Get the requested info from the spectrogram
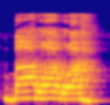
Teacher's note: اس کی تنوین جو ہے وہ ڈراپ ہو جائے گی، پیچھے ہائے ساکنہ رہ جائے گی · تو دونوں را جو ہے وہ موٹی پڑی جائیں گی، اقصی لسان پیچھے سے اٹھے گی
